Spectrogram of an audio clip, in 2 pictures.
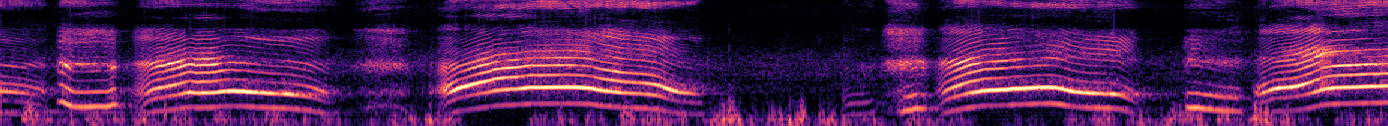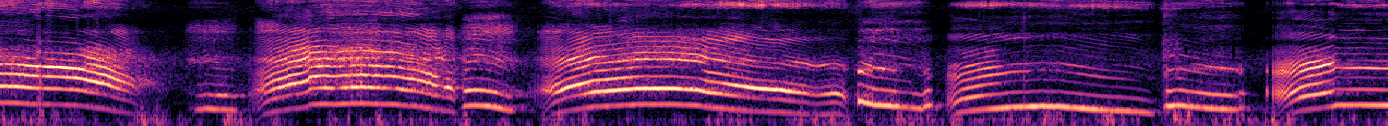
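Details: Young child unwell, coughing and in discomfort: loud, sustained wailing cries in repeated long bouts with brief catch breaths between; distressed crying.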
